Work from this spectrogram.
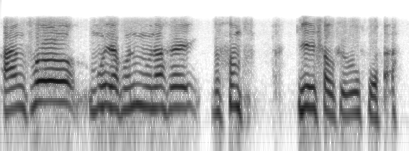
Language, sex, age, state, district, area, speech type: Bodo, male, 60+, Assam, Udalguri, rural, conversation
